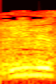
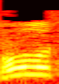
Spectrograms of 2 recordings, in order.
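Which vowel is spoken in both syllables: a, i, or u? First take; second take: i; u. First: Both syllables have the vowel i. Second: Both syllables have the vowel u. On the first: "и не гилис" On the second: "а не гулус"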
